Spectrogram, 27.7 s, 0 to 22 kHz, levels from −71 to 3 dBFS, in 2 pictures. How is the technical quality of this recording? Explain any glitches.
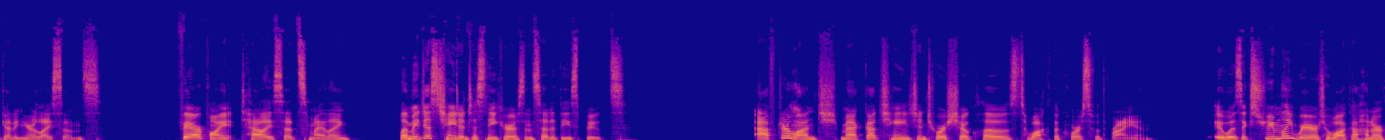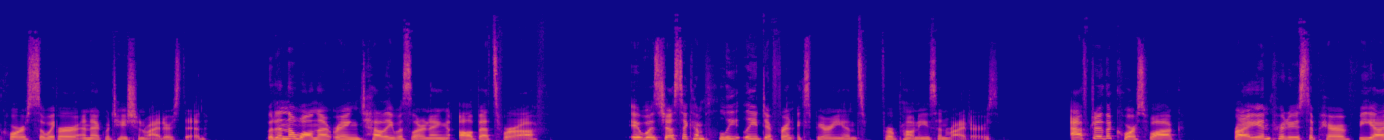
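The speech has three dropouts where compressed frames are skipped. At 2.10 s, at 4.56 s between "me just" and "into sneakers instead of", and at 14.38 s between "a hunter course the" and "and equitation riders did", whole 32 ms frames never play. The first two lose about 70 ms each. The third loses about 300 ms. The audio jumps forward. A waveform shows an abrupt envelope splice, and a spectrogram shows the harmonic pattern changing suddenly at a vertical seam.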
